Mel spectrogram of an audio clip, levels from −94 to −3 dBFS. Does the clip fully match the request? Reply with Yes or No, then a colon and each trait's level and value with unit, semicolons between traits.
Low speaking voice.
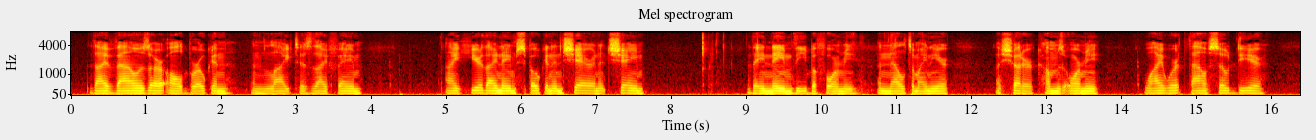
Yes: low, 115 Hz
